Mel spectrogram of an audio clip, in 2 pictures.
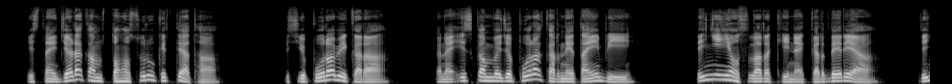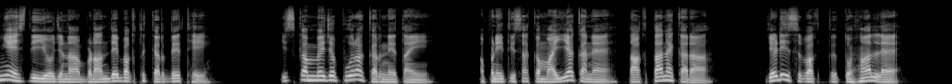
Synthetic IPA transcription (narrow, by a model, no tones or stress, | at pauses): ɪst̪ãːĩd͡ʒeːɽakɐmːt̪ʊɦãsʊɾukɪt̪ejat̪ʰa̰ | t̪ɪsɪjopuːɾabʱikɐɾa | kɐnɛʔɪskɐmːed͡ʒopuːɾakɐɾnet̪ãːĩbʱi | t̪ɪ̃jãiɦõːslaɾɐkʰːinɛ̃kɐɾd̪eɾeːa | d͡ʒɪ̃jãɪs̬d̪ijoːd͡ʒɽ̃abɐɽ̃ãːnd̪ebɐkt̪kɐɾd̪et̪ʰe | ɪskɐmːed͡ʒopuːɾakɐɾnet̪ãːĩ | ɐpɽ̃it̪ɪsakɐmaːɪjakɐnɛt̪aːkt̪anɛkɐɾa̰ | d͡ʒeːɽiɪsbɐkt̪t̪ʊɦãlɛː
